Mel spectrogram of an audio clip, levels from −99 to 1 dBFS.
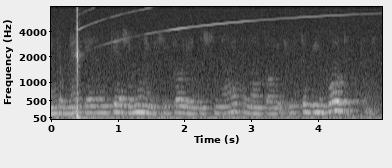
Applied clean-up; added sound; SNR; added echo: none; Camera; 2 dB; reverberation time 0.7 s.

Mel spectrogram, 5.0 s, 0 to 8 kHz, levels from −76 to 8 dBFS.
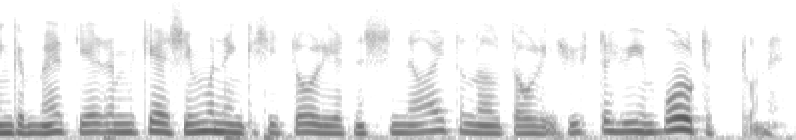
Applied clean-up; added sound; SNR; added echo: none; none; none; none.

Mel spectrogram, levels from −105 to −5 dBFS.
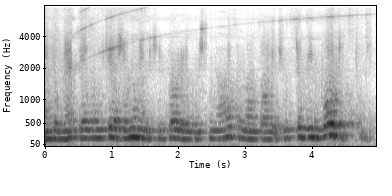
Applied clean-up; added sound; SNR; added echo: neural separator model SepFormer DNS4.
